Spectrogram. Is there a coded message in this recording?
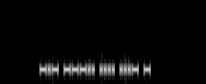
Yes: Morse code from 0.4 to 1.5 s, heard as a keyed tone, about 60 wpm, 700 Hz. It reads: K8HVT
